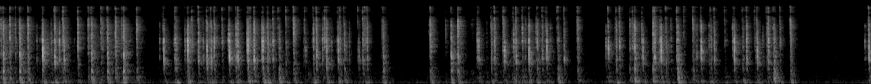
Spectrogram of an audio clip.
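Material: Plastic.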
